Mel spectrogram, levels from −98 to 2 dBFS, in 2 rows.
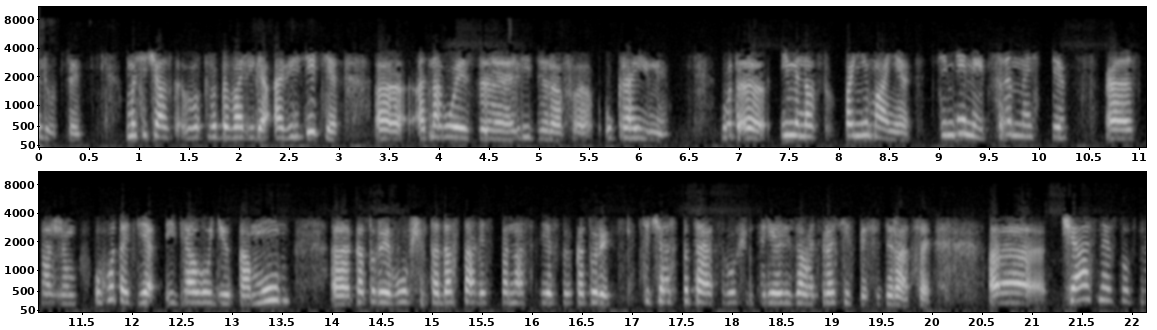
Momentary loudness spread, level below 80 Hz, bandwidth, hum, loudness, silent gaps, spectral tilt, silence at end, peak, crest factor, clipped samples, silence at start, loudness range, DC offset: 11 LU; -74 dBFS; 4.8 kHz; none; -28 LUFS; none; -4.5 dB/octave; 0.2 s; -10 dBFS; 18 dB; under 0.1%; 0 s; 2 LU; under 0.1%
